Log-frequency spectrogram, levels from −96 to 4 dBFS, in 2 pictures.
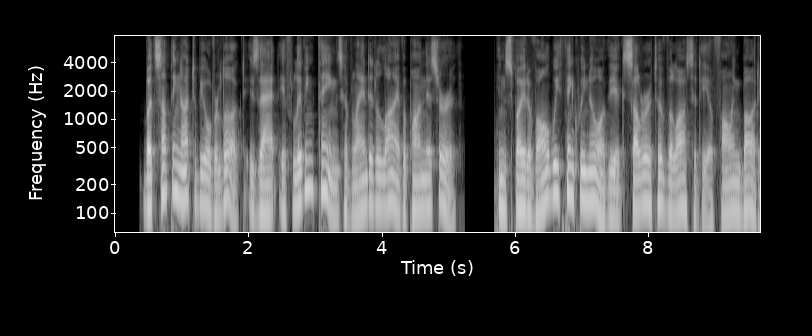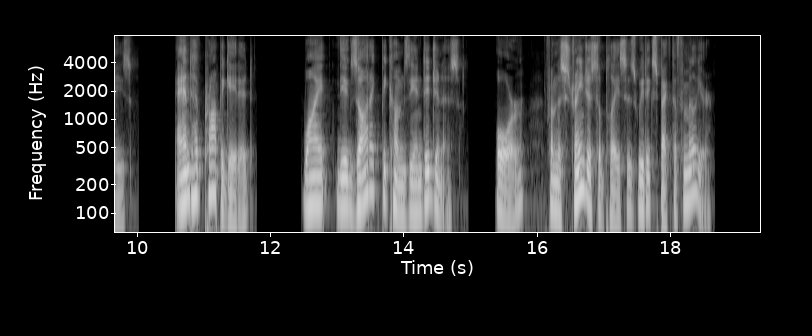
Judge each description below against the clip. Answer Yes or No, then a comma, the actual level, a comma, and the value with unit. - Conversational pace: Yes, average, 160 wpm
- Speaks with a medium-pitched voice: No, low, 115 Hz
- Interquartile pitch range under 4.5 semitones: No, average, 5.0 semitones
